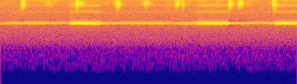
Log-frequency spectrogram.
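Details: Warm summer night in Bulgaria with crickets chirping in the grass, recorded in surround sound: an unbroken high-pitched trill rising into louder half-second phrases about every two seconds, with scattered soft high clicks.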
